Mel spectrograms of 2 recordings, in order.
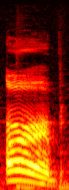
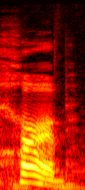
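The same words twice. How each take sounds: First: The word starts without an h sound. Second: The word starts with an h sound. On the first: The speaker calls it wrong. "saying herb" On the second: The speaker calls it right. "instead of herb"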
